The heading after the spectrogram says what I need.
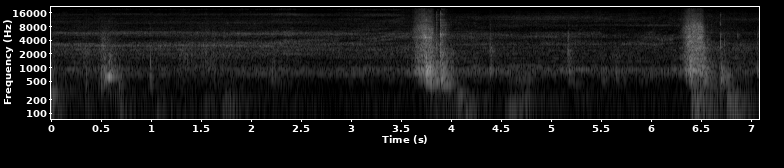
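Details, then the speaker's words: Water heater of about 25–30 years, re-energized after several days off, recorded with the camera close to the temperature and pressure relief valve. A faint constant high hiss under a few clicks is water leaking through the valve to the drain; the valve is due for replacement. "okay we're going to replace a leaking temperature and pressure valve and I'm going to put the camera closeup to it and I think you can hear it leak through"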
